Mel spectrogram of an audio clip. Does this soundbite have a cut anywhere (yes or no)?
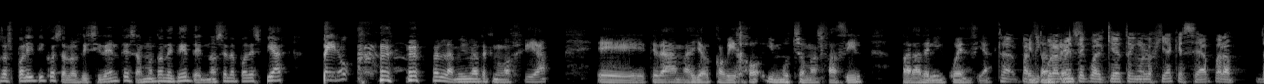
no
